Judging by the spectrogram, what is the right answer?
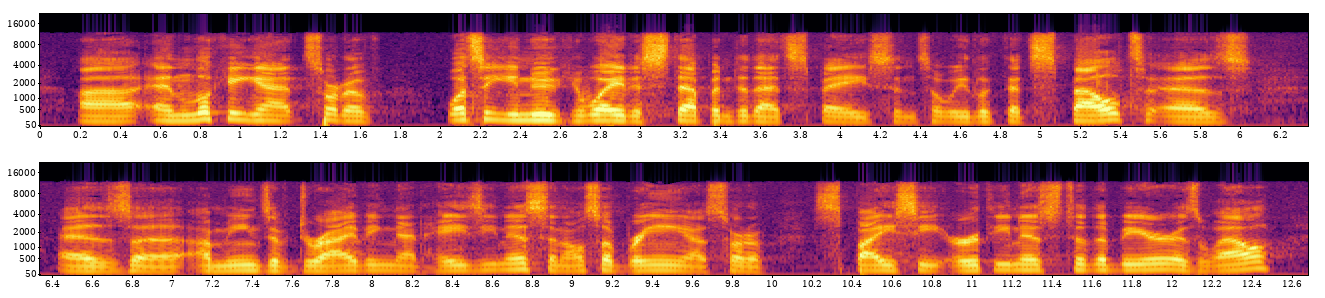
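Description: A man with an American accent, fairly high pitch, a bright, sharp tone, fairly even intonation and a moderate pace. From California, Bay Area; California. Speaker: brewmaster; panelist. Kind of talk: live panel talk. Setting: stage with audience. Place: stage.

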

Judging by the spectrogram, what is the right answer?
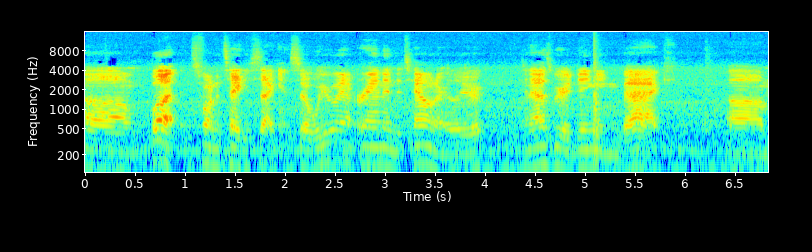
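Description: A man speaks with ordinary pitch variation over noticeable background noise. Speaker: sailing vlogger. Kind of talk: casual vlog chat. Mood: cheerful, amused. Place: boat.

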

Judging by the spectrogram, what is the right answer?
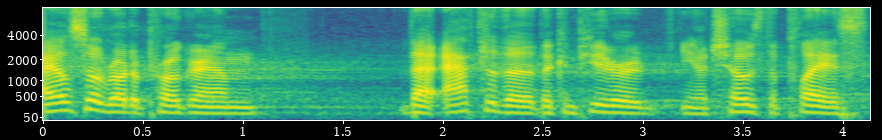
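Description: At a fairly quick pace, a man talks in a bright, sharp tone. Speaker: conference speaker. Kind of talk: keynote talk. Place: stage. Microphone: headset.

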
